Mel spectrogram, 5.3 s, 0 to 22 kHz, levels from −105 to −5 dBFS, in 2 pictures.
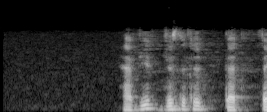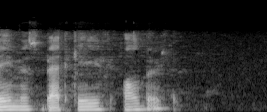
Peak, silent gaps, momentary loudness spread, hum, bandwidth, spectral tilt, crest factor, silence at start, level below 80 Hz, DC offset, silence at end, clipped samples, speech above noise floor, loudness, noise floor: -8 dBFS; none; 7 LU; none; 7.6 kHz; -6 dB/octave; 22 dB; 1.2 s; -58 dBFS; under 0.1%; 1 s; under 0.1%; 47 dB; -30 LUFS; -76 dBFS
